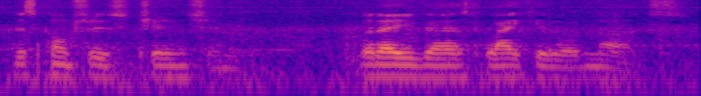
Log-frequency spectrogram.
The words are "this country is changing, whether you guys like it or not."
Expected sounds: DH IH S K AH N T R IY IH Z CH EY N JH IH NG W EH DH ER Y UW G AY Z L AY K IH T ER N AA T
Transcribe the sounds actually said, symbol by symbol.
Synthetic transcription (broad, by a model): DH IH S K AH N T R IY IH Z CH EY N JH IH NG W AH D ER Y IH G AY Z L AY K IH T ER N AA T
